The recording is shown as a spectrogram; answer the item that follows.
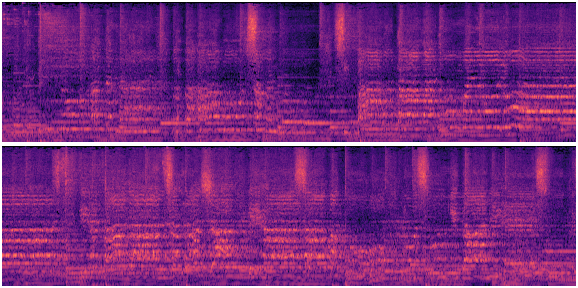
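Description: A Bisaya (Cebuano) Christian worship song: voices singing together over instrumental backing.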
